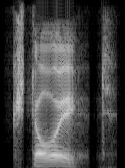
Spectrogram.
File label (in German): "Gschtolt", Hianzisch, Mundart, Burgenland; Gestalt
